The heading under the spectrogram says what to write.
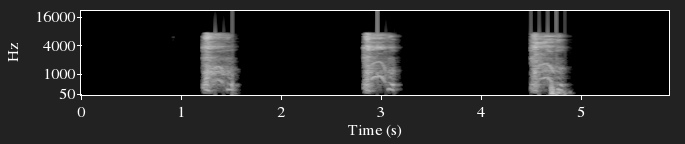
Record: {"three_cough_length": "5.9 s", "three_cough_amplitude": 19862, "three_cough_signal_mean_std_ratio": 0.3, "survey_phase": "beta (2021-08-13 to 2022-03-07)", "age": "18-44", "gender": "Female", "wearing_mask": "No", "symptom_cough_any": true, "symptom_runny_or_blocked_nose": true, "symptom_fatigue": true, "symptom_headache": true, "symptom_onset": "3 days", "smoker_status": "Never smoked", "respiratory_condition_asthma": false, "respiratory_condition_other": false, "recruitment_source": "REACT", "submission_delay": "1 day", "covid_test_result": "Negative", "covid_test_method": "RT-qPCR"}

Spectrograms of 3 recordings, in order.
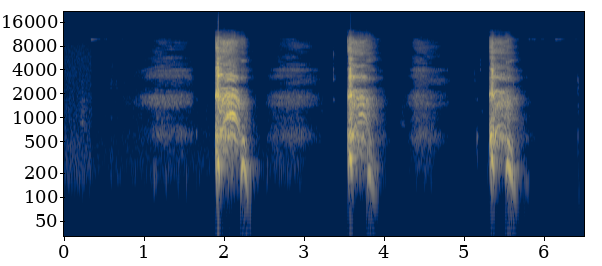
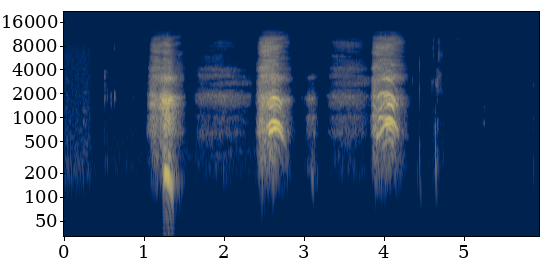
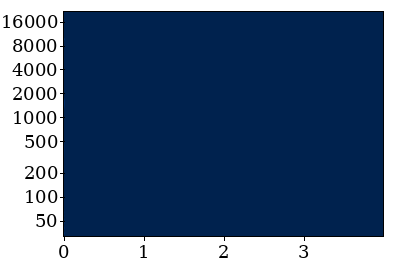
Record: {"three_cough_length": "6.5 s", "three_cough_amplitude": 25594, "three_cough_signal_mean_std_ratio": 0.28, "exhalation_length": "5.9 s", "exhalation_amplitude": 13298, "exhalation_signal_mean_std_ratio": 0.31, "cough_length": "4.0 s", "cough_amplitude": 41, "cough_signal_mean_std_ratio": 0.02, "survey_phase": "beta (2021-08-13 to 2022-03-07)", "age": "45-64", "gender": "Female", "wearing_mask": "No", "symptom_cough_any": true, "symptom_shortness_of_breath": true, "symptom_fatigue": true, "symptom_onset": "12 days", "smoker_status": "Never smoked", "respiratory_condition_asthma": true, "respiratory_condition_other": false, "recruitment_source": "REACT", "submission_delay": "2 days", "covid_test_result": "Negative", "covid_test_method": "RT-qPCR", "influenza_a_test_result": "Negative", "influenza_b_test_result": "Negative"}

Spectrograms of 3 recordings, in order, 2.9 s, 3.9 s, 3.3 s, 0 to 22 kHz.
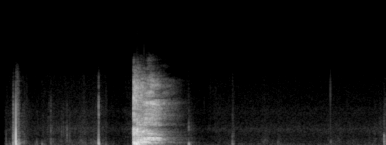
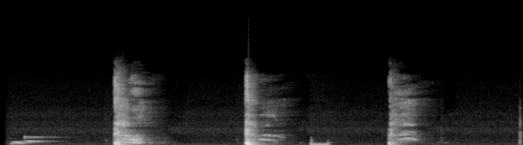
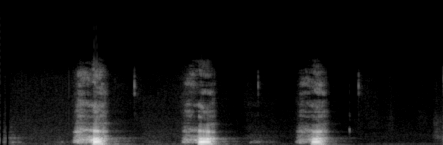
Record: {"cough_length": "2.9 s", "cough_amplitude": 26666, "cough_signal_mean_std_ratio": 0.22, "three_cough_length": "3.9 s", "three_cough_amplitude": 28090, "three_cough_signal_mean_std_ratio": 0.25, "exhalation_length": "3.3 s", "exhalation_amplitude": 31431, "exhalation_signal_mean_std_ratio": 0.22, "survey_phase": "beta (2021-08-13 to 2022-03-07)", "age": "45-64", "gender": "Male", "wearing_mask": "No", "symptom_fatigue": true, "smoker_status": "Ex-smoker", "respiratory_condition_asthma": false, "respiratory_condition_other": false, "recruitment_source": "Test and Trace", "submission_delay": "2 days", "covid_test_result": "Positive", "covid_test_method": "LFT"}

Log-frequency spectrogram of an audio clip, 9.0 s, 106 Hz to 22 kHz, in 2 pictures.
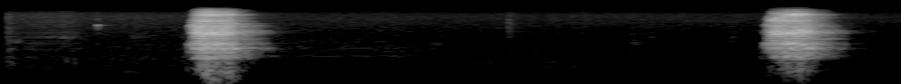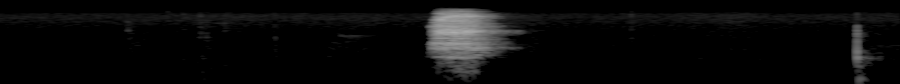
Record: {"exhalation_length": "9.0 s", "exhalation_amplitude": 6618, "exhalation_signal_mean_std_ratio": 0.24, "survey_phase": "beta (2021-08-13 to 2022-03-07)", "age": "45-64", "gender": "Female", "wearing_mask": "No", "symptom_cough_any": true, "symptom_shortness_of_breath": true, "smoker_status": "Never smoked", "respiratory_condition_asthma": false, "respiratory_condition_other": true, "recruitment_source": "REACT", "submission_delay": "1 day", "covid_test_result": "Negative", "covid_test_method": "RT-qPCR"}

